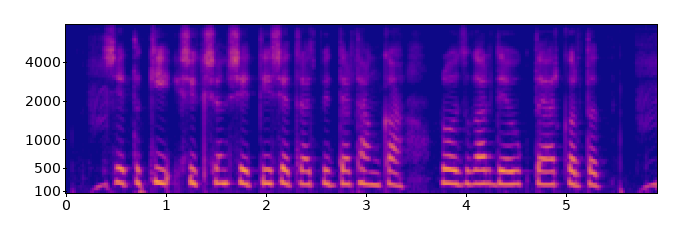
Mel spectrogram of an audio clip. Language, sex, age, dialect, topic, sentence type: Marathi, female, 18-24, Southern Konkan, agriculture, statement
